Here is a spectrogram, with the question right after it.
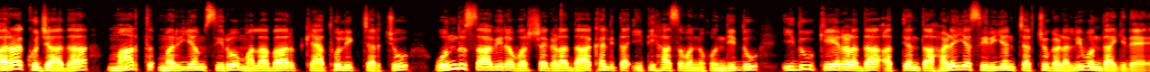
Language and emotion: Kannada, neutral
